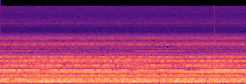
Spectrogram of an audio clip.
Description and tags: Created using spectral freezing max patch. Some may have pops and clicks or audible looping but shouldn't be hard to fix.
Atmospheric, Background, Everlasting, Freeze, Perpetual, Sound-Effect, Soundscape, Still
